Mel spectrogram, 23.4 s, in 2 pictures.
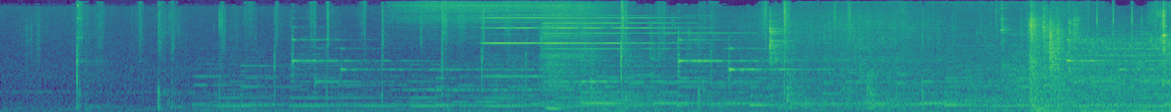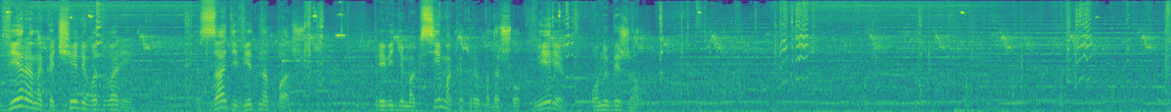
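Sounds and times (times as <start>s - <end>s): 
elevator doors opening: 4.8s - 23.4s
speech: 11.8s - 18.4s.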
